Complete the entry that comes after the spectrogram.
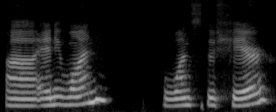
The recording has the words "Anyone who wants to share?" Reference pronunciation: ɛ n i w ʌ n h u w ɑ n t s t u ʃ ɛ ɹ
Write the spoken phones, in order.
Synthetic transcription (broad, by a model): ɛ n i w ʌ n h u w ɑ n t s t u ʃ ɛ ɹ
